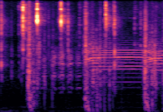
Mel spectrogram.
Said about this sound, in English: Oh, another sheep.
